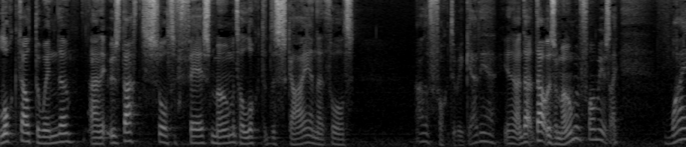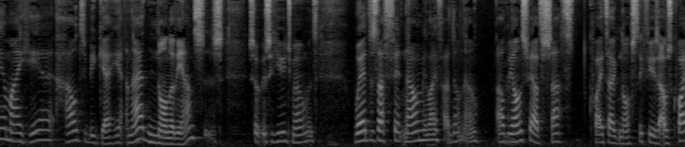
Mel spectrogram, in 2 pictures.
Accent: Liverpool, North West England, United Kingdom; I mean, we're from Liverpool, so it's a difficult one.

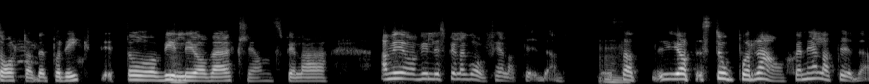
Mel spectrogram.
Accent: Karlshamn, Blekinge, Sweden; Ja, nej men jag växte upp i södra Sverige, Karlshamn, och mina föräldrar spelade golf.

